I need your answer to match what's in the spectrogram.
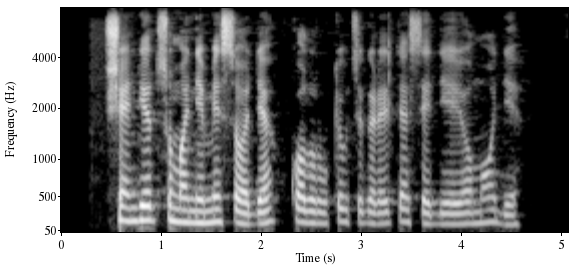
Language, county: Lithuanian, Marijampolė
